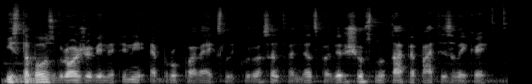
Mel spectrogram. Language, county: Lithuanian, Šiauliai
